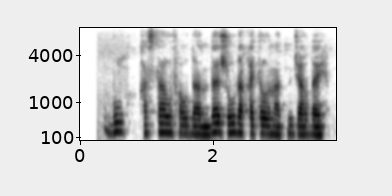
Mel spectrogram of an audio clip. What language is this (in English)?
Kazakh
